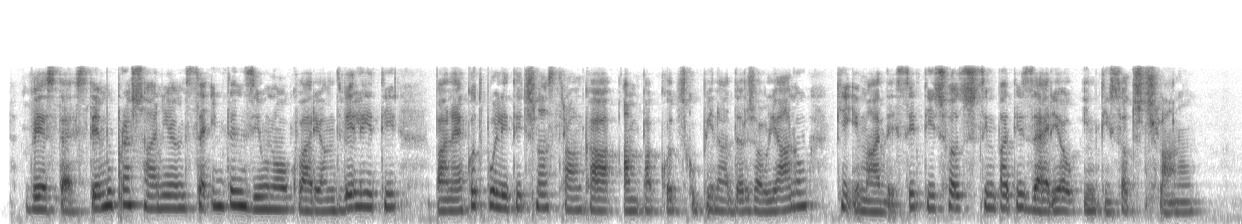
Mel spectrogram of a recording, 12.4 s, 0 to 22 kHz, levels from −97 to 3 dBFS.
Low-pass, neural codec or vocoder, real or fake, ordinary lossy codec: 7.2 kHz; codec, 16 kHz, 16 kbps, FunCodec, trained on LibriTTS, 50 frames a second; fake; none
